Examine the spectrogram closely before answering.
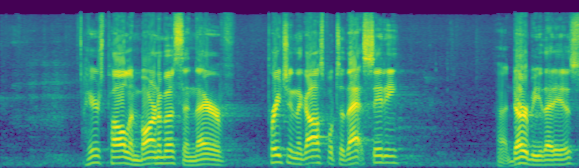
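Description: A man speaks calmly through a microphone in an echoing hall, pausing between phrases.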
